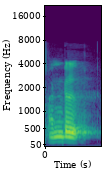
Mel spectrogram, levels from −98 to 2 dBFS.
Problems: none marked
